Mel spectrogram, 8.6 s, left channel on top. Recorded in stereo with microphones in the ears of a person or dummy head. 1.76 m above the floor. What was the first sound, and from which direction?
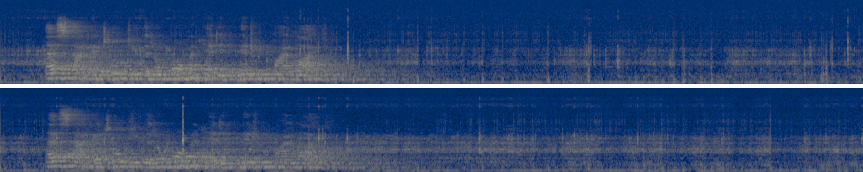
A woman speaking, 80° left.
